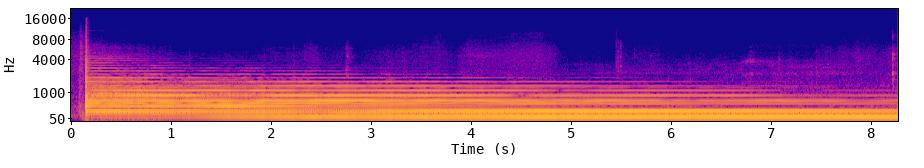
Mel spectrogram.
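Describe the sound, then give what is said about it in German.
A single deep strike of a newly cast bell, set going by its clapper, rings out, then its rich, layered tones of fifths, thirds and primes hum on steadily for several seconds, the low partials staying loud and sustained with no voices. “Man merkt, wie die Quinten, Terzen, Primen und so weiter sich in dieser Glocke entfalten.”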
